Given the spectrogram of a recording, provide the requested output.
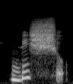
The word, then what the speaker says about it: বিশ্ব: উচ্চ থাকবে যেমন ধরুন বিশ্ব বিশ্ব শব্দটিতে শব্দের শেষে স এর সঙ্গে ব যুক্ত হয়েছে তাই আমরা সকে দুইবার উচ্চারণ করেছি বা স এর দৃত্ত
